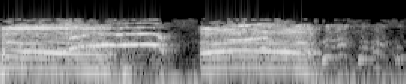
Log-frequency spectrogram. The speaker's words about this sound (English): Listen to her. That's awful. Oh my God. That is a horrifying scream, isn't it? Yeah, I don't like that scream.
